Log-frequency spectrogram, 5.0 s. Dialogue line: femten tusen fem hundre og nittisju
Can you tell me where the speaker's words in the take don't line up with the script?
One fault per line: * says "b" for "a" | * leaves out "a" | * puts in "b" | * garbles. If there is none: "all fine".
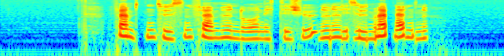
* garbles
